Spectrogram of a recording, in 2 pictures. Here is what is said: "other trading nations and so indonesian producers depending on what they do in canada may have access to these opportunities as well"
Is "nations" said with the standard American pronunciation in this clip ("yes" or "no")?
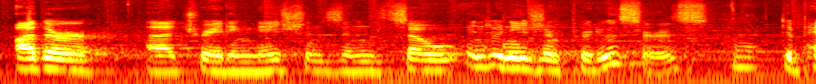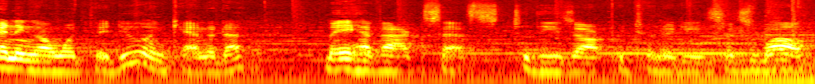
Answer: yes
